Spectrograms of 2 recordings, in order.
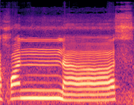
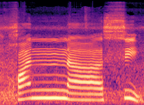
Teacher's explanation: وقف کی حالت میں جو سین متحرک ہے یہ ساکن ہو جائے گا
